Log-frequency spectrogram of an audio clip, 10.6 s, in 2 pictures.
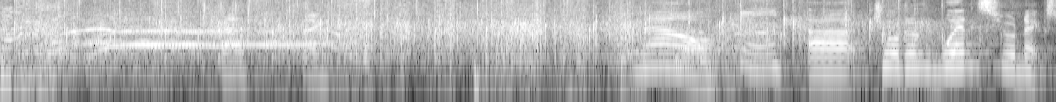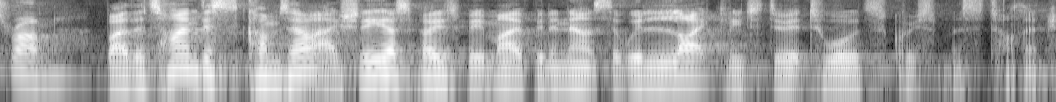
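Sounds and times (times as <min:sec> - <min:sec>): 
audience applause: 0:00.0 - 0:05.0
speech: 0:03.4 - 0:10.5.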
